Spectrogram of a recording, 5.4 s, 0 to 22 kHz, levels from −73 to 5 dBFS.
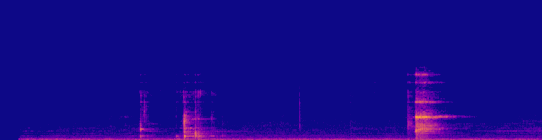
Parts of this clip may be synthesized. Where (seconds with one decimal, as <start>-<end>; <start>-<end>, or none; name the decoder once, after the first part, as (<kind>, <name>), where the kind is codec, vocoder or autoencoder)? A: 0.0-2.2 (codec, SNAC); 3.5-5.4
